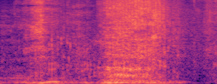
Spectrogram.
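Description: A giant wolf's deep, rumbling growl in two swells, the second louder, fading near the end.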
